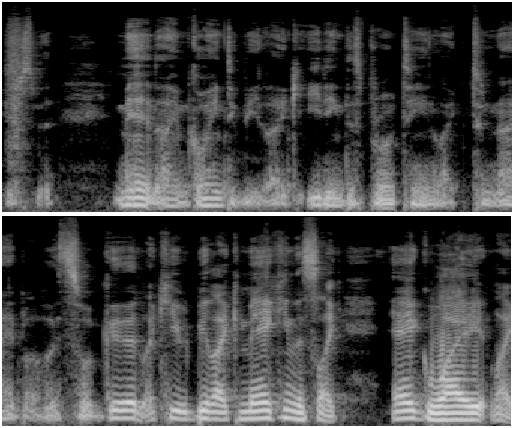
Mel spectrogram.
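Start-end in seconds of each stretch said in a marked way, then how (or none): 0.7-4.3 thick put-on Brazilian accent. Describing living with friends, quoting one friend in his brazilian accent. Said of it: "he had this insane Brazilian accent".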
